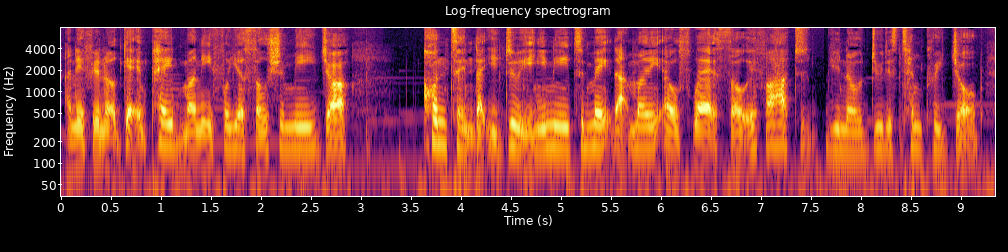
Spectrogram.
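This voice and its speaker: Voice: mid-range voice, expressive, moderate pace, vocal fry, mellow, faint music behind. A young adult podcaster with a stuffy head cold, rambling casually and repeating themselves. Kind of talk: casual solo monologue.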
